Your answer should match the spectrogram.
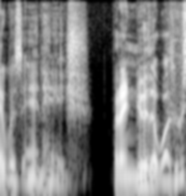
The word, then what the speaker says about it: Heche: If you saw her, there's no way that's how her name is spelled. Heche.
